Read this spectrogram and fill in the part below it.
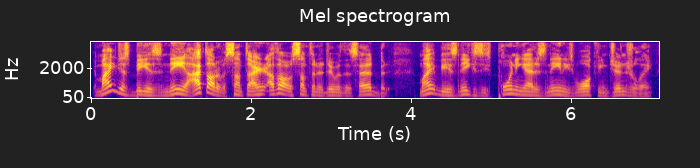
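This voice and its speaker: A man's voice: mid-range voice, expressive, quick pace, no echo, studio quality. A man announcing baseball in a play-by-play commentary style.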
